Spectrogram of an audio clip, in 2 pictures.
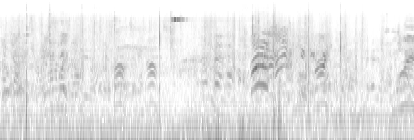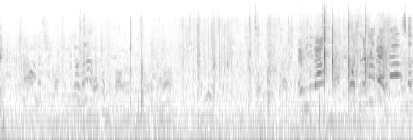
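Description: Untranscribed shouts and calls from people around the field, loudest about five seconds in and again near the end, over a low rumble of wind on the microphone.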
